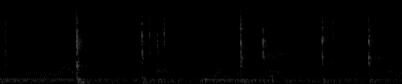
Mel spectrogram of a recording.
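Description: Faint computer keyboard key taps, about ten of them, irregularly spaced, as a selected element is nudged into place.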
